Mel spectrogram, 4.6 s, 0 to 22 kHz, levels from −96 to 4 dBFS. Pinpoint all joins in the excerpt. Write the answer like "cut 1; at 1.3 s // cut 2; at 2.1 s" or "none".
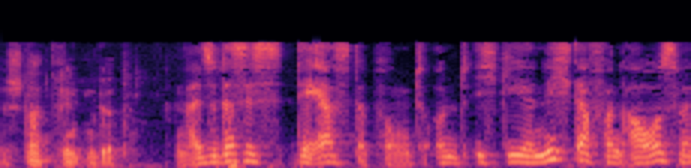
cut 1; at 1.2 s // cut 2; at 2.8 s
